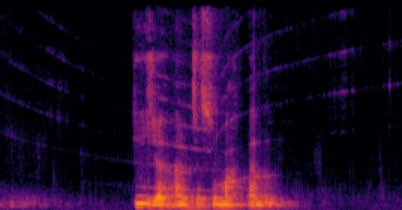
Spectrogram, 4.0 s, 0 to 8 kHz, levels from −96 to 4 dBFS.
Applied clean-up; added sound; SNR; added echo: neural separator model SepFormer DNS4.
